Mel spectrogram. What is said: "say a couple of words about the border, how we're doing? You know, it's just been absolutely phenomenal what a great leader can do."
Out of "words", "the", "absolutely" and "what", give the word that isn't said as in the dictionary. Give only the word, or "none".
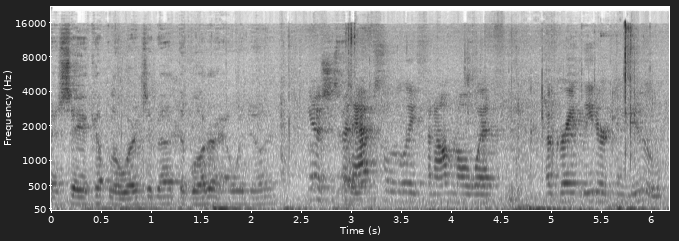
none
